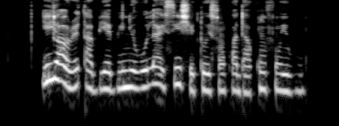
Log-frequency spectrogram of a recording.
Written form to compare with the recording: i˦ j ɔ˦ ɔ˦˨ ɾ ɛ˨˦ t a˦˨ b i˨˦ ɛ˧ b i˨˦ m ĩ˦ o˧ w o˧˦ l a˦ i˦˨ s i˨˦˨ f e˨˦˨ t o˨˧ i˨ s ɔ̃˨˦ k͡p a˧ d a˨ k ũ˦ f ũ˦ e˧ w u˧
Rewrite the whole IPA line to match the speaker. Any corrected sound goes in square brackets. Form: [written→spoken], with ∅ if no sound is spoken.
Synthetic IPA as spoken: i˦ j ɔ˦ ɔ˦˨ ɾ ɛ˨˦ t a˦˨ b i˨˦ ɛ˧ b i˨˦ [m→n] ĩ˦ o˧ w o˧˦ l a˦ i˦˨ s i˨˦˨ [f→ʃ] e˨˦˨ t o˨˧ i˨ s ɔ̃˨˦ k͡p a˧ d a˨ k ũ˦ f ũ˦ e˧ w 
